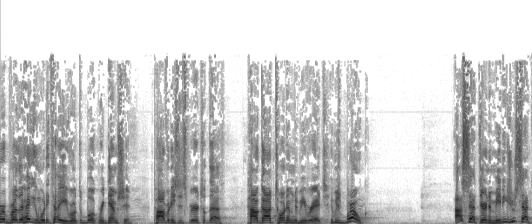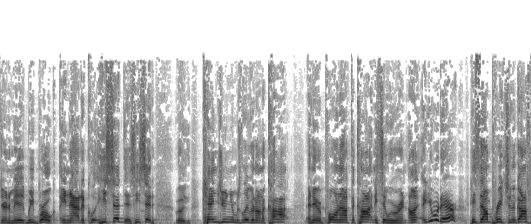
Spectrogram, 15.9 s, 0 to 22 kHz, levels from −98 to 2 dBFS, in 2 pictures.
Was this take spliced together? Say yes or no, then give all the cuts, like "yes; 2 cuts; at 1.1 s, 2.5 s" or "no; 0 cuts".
yes; 2 cuts; at 2.6 s, 15.0 s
